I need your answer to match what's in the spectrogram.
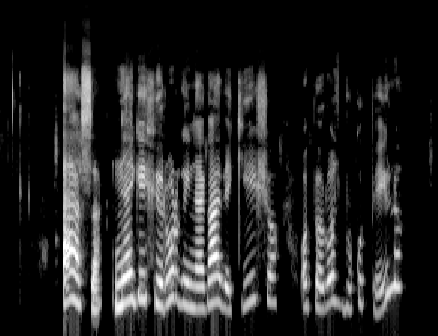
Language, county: Lithuanian, Alytus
